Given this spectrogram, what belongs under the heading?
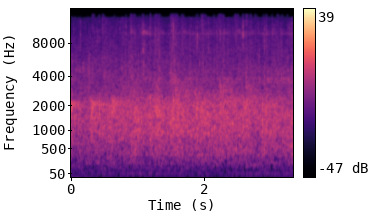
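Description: Steady applause from a school Christmas concert audience, dense clapping that holds at an even level throughout without a break.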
